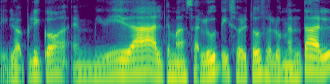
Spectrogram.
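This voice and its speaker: A woman with a Rioplatense accent and a very deep, low voice talks at a fairly quick pace in a very clean, dry, close recording with a silent background and no echo. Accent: Argentine Rioplatense Spanish. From Argentina, San Pedro, Buenos Aires province. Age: 40s. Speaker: journalist, radio announcer and communication coach. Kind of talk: podcast interview.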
